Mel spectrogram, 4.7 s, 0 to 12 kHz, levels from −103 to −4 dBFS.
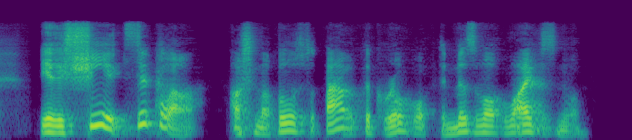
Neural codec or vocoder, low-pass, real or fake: codec, 16 kHz, 0.5 kbps, FreqCodec, larger model; 7.2 kHz; fake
